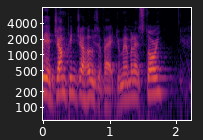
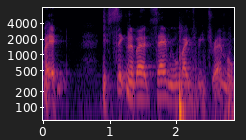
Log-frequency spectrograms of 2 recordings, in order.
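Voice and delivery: usual speaking voice

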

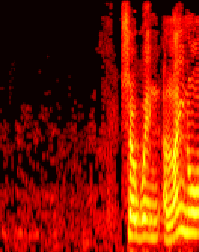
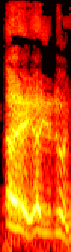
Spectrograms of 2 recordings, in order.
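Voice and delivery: loud, high hey across the store; hearty greeting; 7 semitones higher, 9 dB louder than usual. Retold or imitated. Lowe's worker hails the pastor, loud and hearty. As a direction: call out a hearty hello.

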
